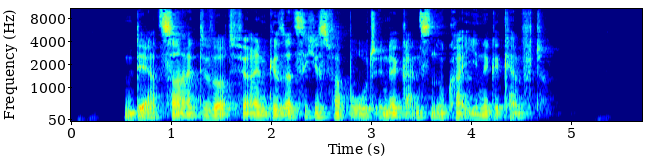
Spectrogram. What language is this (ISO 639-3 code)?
deu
